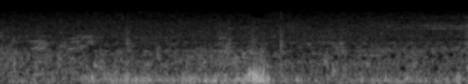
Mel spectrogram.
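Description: Wind buffeting the microphone, an uneven low rumble with a louder gust a little over a second in.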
